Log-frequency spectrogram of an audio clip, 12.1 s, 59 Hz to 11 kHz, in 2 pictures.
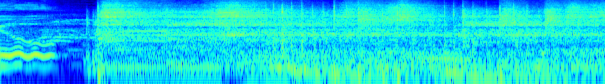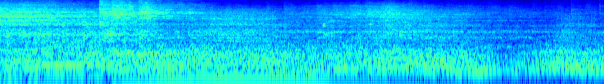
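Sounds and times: distorted electric guitar chord: 0.0s - 12.0s
drums and cymbals: 1.0s - 12.0s.

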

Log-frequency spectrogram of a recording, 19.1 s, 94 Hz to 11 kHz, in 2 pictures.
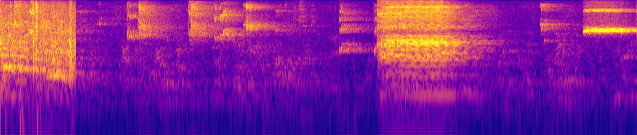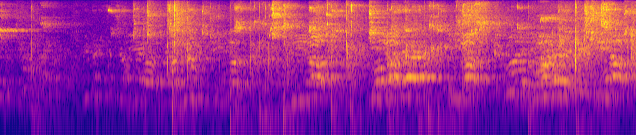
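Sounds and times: referee's whistle: 5.6s - 7.4s, 8.7s - 10.0s.

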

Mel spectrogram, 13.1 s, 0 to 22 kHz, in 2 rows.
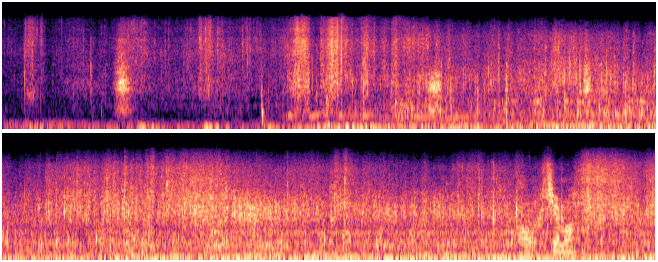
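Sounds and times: tyres rolling over dry leaves: 0.0s - 13.0s
wind rumbling on microphone: 0.0s - 13.0s.

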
